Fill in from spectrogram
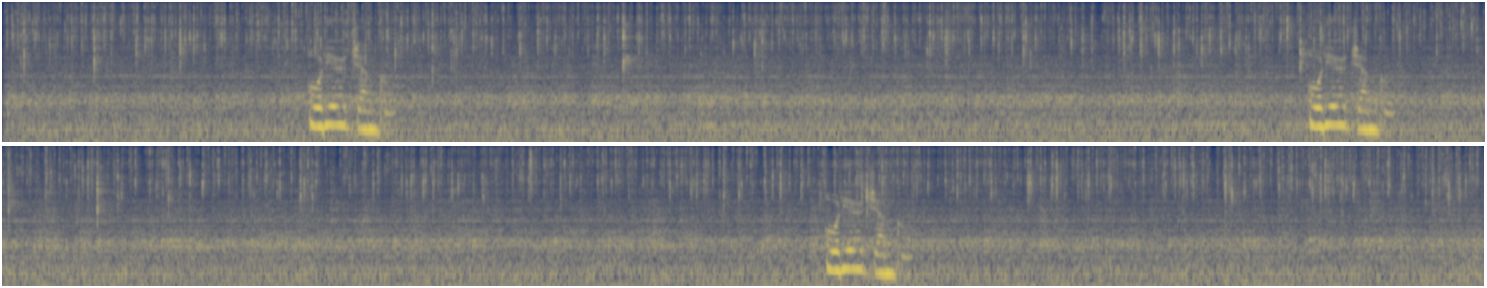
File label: water drip splatter constant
